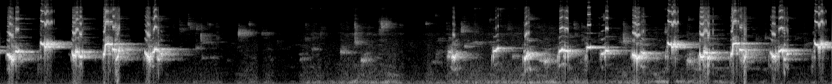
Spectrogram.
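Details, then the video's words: Yellow-vented bulbul in long ropel song with a clear voice: fast whistled notes, a quiet gap of about two seconds with faint soft notes, then the rapid slurred phrases resume at roughly three per second. "Trucukan gacor ropel panjang suara jernih"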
